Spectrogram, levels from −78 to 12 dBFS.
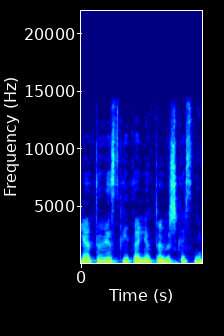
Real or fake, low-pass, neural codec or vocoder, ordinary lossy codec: fake; 14.4 kHz; codec, 44.1 kHz, 3.4 kbps, Pupu-Codec; AAC, 96 kbps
